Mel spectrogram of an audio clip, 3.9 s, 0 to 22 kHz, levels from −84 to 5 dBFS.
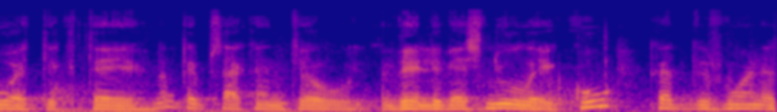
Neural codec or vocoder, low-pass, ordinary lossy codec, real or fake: none; 14.4 kHz; Opus, 16 kbps; real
